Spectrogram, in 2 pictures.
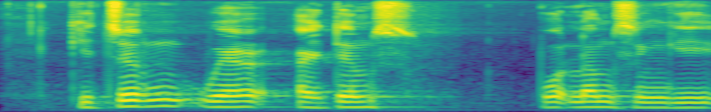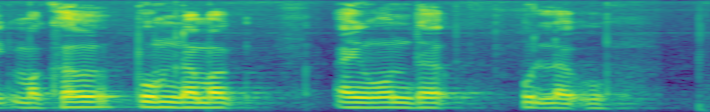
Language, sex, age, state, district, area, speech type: Manipuri, male, 45-60, Manipur, Chandel, rural, read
